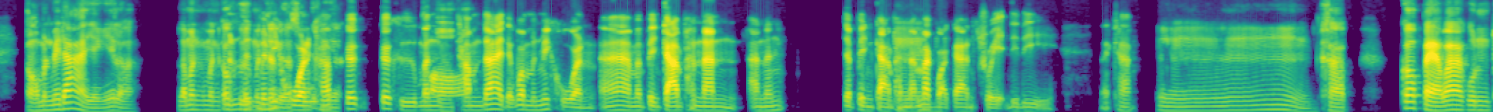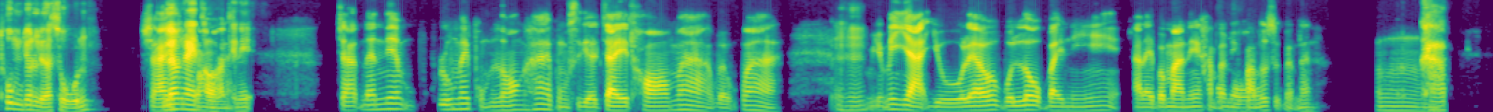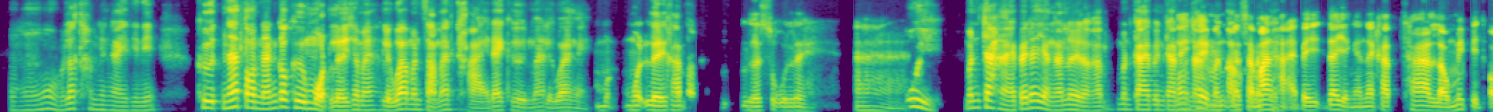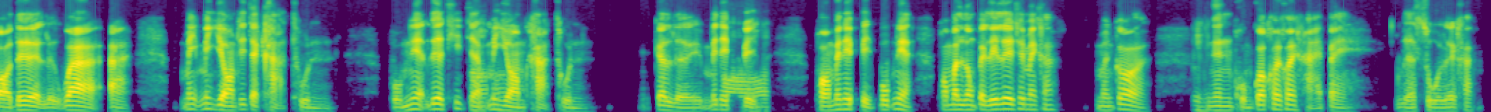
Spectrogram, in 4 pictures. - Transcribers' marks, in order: drawn out: "อืม"
- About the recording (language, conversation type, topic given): Thai, podcast, ทำยังไงถึงจะหาแรงจูงใจได้เมื่อรู้สึกท้อ?
- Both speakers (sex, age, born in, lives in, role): male, 25-29, Thailand, Thailand, guest; male, 35-39, Thailand, Thailand, host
